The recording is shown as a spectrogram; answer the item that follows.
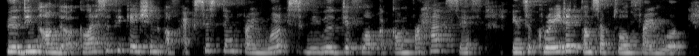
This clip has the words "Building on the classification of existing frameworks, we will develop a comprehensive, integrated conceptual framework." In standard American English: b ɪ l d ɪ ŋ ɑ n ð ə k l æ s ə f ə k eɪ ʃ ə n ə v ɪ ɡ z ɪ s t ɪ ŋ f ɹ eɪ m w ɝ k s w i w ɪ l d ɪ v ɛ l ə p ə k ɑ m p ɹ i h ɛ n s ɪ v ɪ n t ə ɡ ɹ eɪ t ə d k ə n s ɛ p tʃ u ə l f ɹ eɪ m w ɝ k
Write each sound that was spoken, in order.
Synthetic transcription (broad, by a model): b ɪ l d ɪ ŋ ɑ n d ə k l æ s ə f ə k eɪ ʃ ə n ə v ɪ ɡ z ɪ s t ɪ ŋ f ɹ eɪ m w ɝ k s w i w ɪ l d ɪ v ɛ l ə p ə k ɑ m p ɹ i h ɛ n s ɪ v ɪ n s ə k ɹ eɪ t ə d k ə n s ɛ p tʃ u ə l f ɹ eɪ m w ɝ k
